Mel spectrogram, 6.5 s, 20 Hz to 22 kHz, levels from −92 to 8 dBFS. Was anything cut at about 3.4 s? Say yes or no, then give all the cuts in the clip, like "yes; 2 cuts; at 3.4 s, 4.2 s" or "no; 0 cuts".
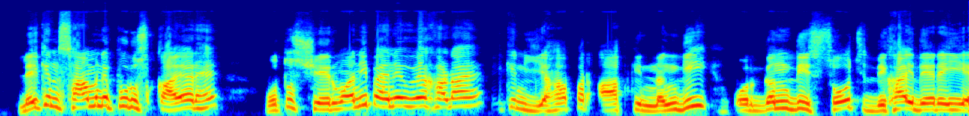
yes; 1 cut; at 3.4 s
